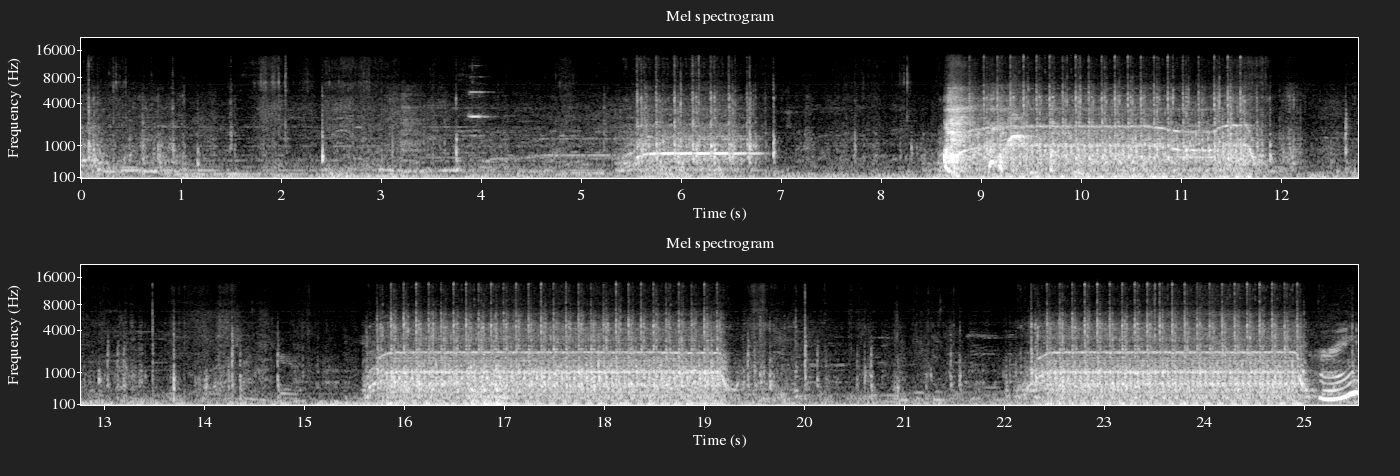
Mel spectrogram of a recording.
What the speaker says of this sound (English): this is going to let me just zip right around, sewing this casing closed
